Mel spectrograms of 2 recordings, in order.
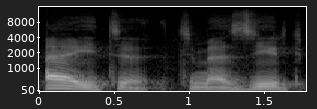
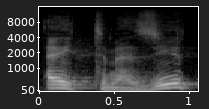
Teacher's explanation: Il peut donc concerner des consonnes qui sont identiques, comme dans ces exemples ait, tmazirt, qui se prononce ait tmazirt, donc les deux T, le T final et le T initial de tamazirt, se confondent pour constituer un seul phonème qui est géminé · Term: assimilation totale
